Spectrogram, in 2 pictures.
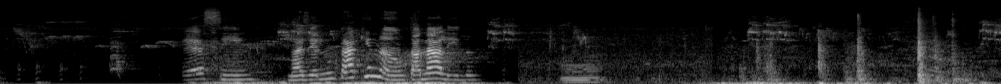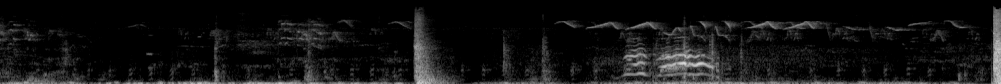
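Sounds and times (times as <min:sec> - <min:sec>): birds chirping: 0:00.0 - 0:20.0
truck door knocks and clicks: 0:14.1 - 0:15.6.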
